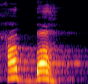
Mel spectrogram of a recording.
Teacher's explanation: اب آخری لفظ یہ گول تا ہے تو گول تا وقف کی صورت میں گول ہا بن جاتی ہے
